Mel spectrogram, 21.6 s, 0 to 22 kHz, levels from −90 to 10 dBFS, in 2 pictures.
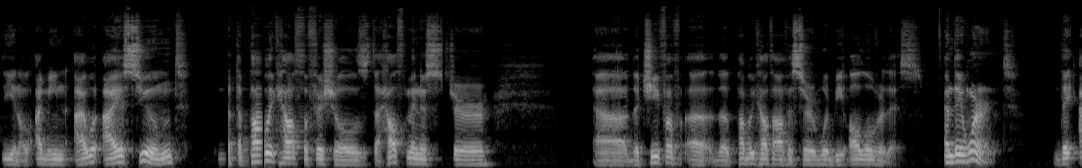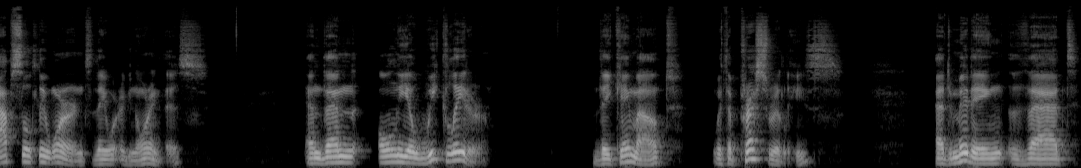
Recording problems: choppy; very; at 2 s; 23% of the speech affected

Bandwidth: 18.5 kHz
